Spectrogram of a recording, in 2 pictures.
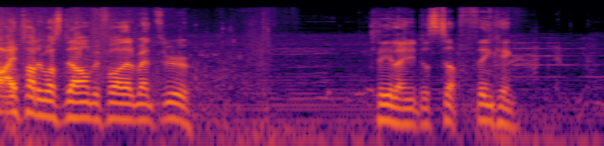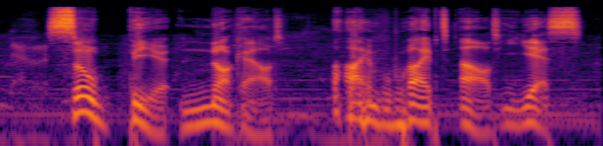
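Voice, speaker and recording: A young man streaming a game, giving playful, jokey live commentary and reading chat aloud. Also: on the low side. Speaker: gaming streamer.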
